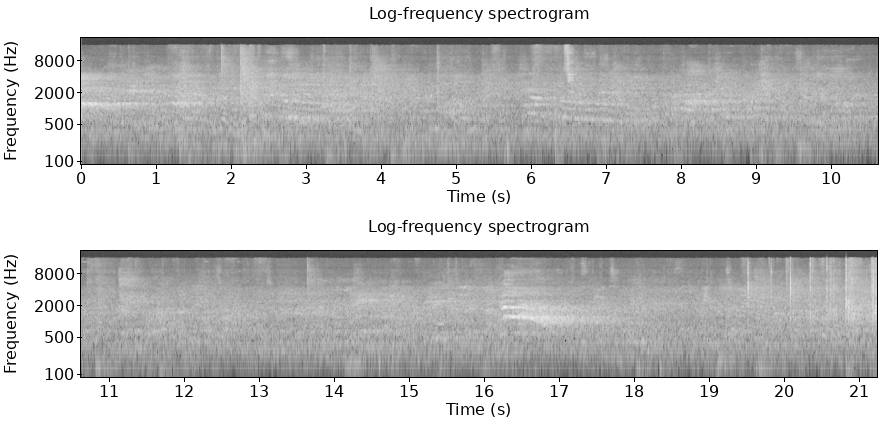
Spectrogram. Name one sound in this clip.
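A crowd of people chatter throughout a large echoing hall.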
